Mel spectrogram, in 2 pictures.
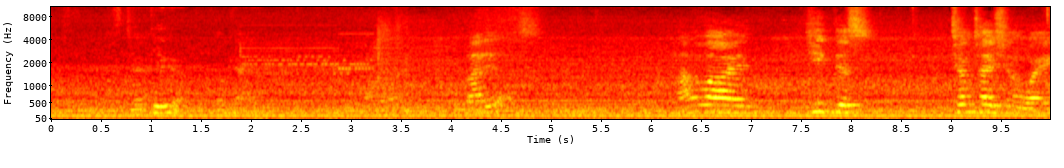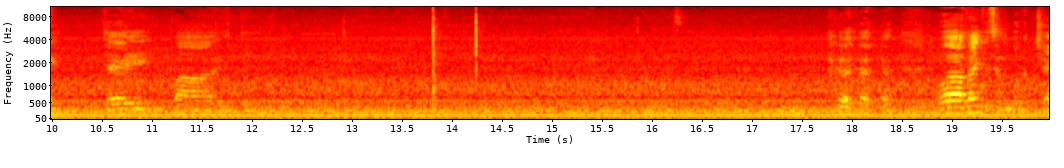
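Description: A man speaks in slow, measured bursts, heard from across a room.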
